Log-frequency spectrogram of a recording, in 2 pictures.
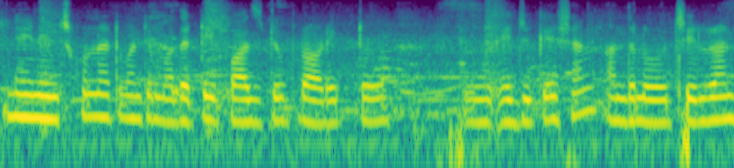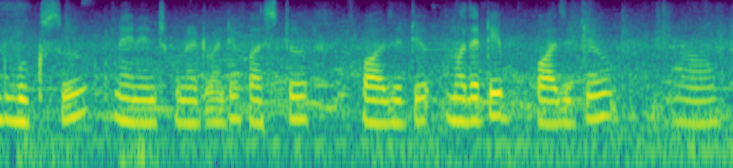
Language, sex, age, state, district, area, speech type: Telugu, female, 30-45, Andhra Pradesh, Kurnool, rural, spontaneous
